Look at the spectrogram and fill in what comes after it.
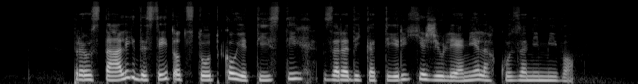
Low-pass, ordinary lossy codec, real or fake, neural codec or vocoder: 19.8 kHz; Opus, 32 kbps; fake; vocoder, 44.1 kHz, 128 mel bands every 256 samples, BigVGAN v2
